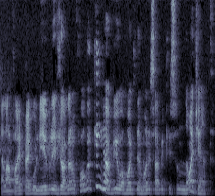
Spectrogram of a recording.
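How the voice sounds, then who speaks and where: A man's voice: mid-range voice, fast. A man, a podcast co-host animatedly retelling a film in casual chat and freely swearing. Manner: animated storyteller, acts out characters' lines, swears freely.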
